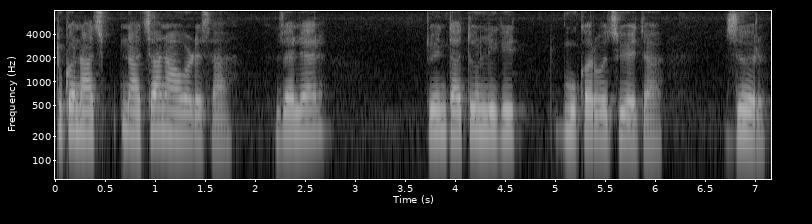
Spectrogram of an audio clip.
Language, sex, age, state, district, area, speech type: Goan Konkani, female, 18-30, Goa, Tiswadi, rural, spontaneous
